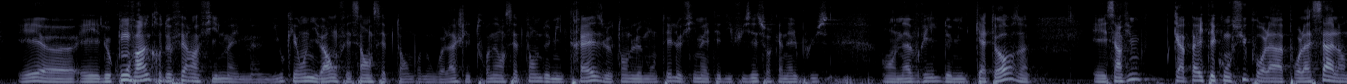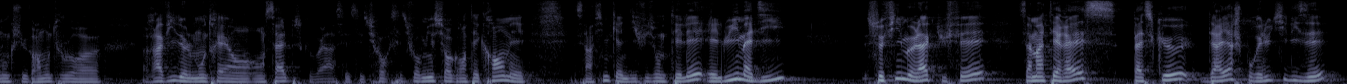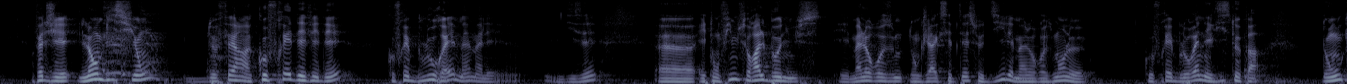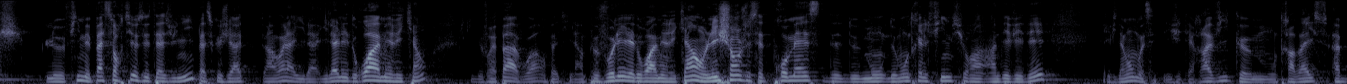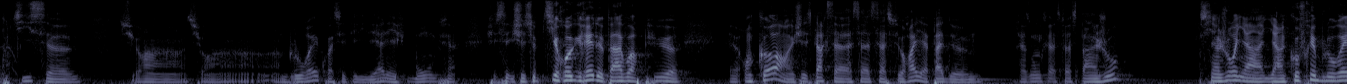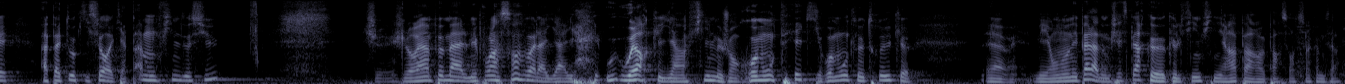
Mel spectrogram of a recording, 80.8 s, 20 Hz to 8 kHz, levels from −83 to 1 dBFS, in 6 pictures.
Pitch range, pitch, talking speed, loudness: 110-150 Hz, 120 Hz, 240 wpm, -41 LUFS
